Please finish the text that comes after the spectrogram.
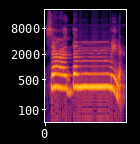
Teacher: തെൻവീനിലുള്ള നൂനിൻ്റെ സൗണ്ടിനെ മീമിലേക്ക് ലയിപ്പിച്ച് ഒന്നയോടുകൂടി ഓതാൻ ശ്രദ്ധിക്കുക. സഅതം മിന അതുപോലെ നന്നായിട്ട് മണിച്ചു കൊടുക്കുക കേട്ടോ. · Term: ഇദ്ഗാം ബിഗുന്നയുടെ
